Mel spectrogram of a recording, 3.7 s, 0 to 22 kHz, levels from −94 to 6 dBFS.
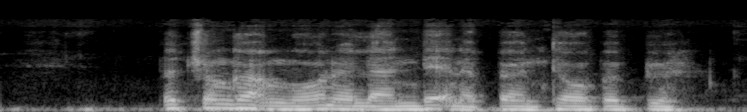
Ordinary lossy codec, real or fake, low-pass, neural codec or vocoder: Opus, 32 kbps; real; 10.8 kHz; none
